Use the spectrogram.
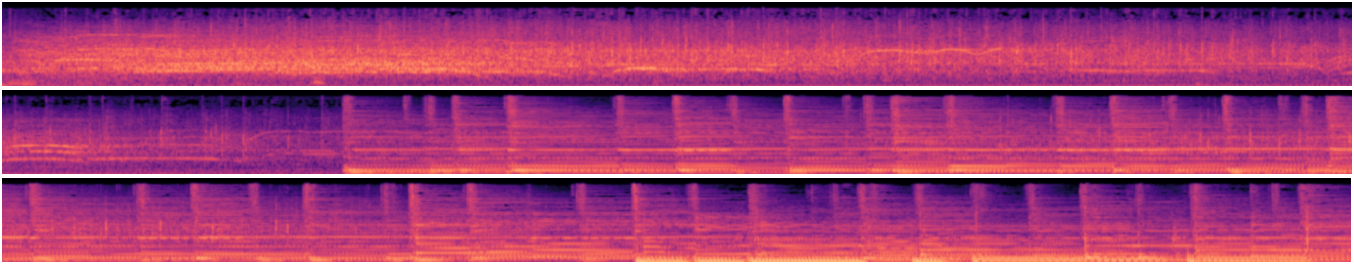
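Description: A live concert recording opens with a large crowd applauding and cheering, then a band kicks in with full instruments, bass and drums growing heavier toward the end.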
